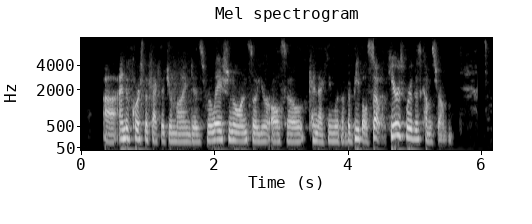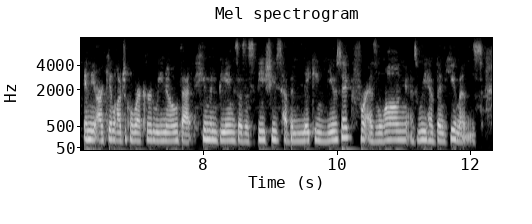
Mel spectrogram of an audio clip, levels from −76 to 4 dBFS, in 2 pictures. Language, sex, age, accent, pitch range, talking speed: English, female, 30-49, American, 175-225 Hz, 240 wpm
